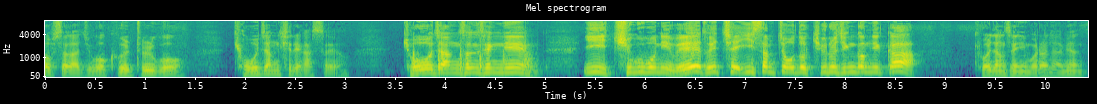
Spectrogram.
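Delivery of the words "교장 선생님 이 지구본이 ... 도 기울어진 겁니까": outraged complaint. Retold or imitated. School inspector protesting to the principal, loud outraged demand.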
